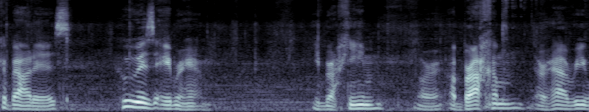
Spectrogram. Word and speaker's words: Ibrahim: You call him, most English speaking people say Abraham, but it's Ibrahim is much closer. That's kind of how the Muslims would say it.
